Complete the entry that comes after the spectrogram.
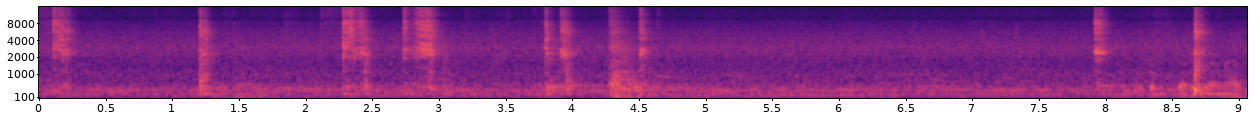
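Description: Beef being turned in a cooking pan, with scattered utensil scrapes and clinks against the metal over a soft steady sizzle.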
